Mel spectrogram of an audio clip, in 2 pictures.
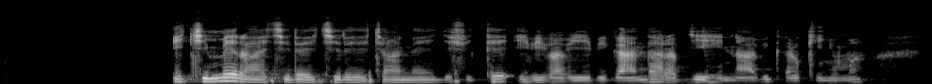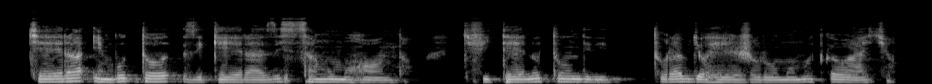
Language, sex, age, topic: Kinyarwanda, male, 25-35, health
